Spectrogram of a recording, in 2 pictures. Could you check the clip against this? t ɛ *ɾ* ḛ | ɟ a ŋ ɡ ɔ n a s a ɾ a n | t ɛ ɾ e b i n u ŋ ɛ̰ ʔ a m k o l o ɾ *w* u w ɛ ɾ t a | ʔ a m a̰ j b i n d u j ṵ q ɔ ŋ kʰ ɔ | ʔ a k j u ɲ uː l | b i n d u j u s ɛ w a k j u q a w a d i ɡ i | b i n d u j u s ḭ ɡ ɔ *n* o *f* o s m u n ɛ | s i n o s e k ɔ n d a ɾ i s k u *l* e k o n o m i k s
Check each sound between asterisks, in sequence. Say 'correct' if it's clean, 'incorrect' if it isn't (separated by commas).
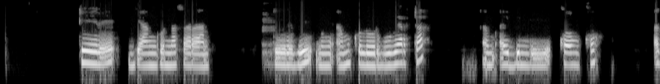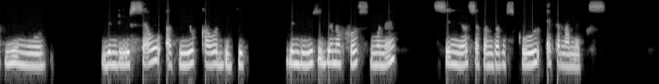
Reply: correct, incorrect, correct, correct, correct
